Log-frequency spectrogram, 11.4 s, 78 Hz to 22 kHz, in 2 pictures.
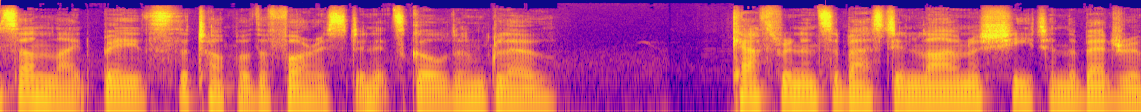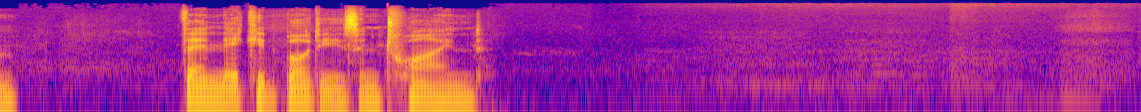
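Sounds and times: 
speech: 0:00.0 - 0:02.9, 0:03.6 - 0:05.9, 0:06.6 - 0:08.2
flies buzzing around a dead horse in a forest: 0:08.8 - 0:11.4.

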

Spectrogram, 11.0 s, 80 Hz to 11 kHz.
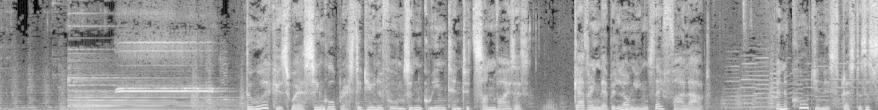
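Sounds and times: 
doorman blowing a whistle: 0:01.4 - 0:02.9
speech: 0:03.1 - 0:09.0, 0:09.7 - 0:10.9.

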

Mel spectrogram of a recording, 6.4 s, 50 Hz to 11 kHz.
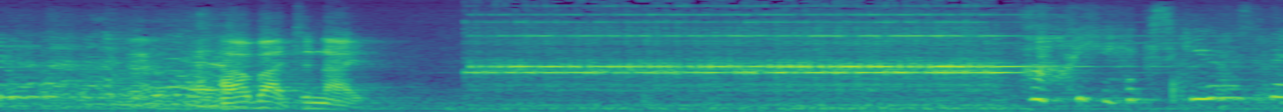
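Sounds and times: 
laughter: 0:00.0 - 0:01.2, 0:05.1 - 0:06.2
speech: 0:00.7 - 0:01.9, 0:05.2 - 0:06.4
telephone bell ringing: 0:02.3 - 0:05.6.

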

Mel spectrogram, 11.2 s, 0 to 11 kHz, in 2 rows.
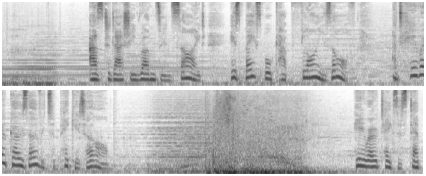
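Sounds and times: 
speech: 0:01.2 - 0:07.7, 0:10.4 - 0:11.2
explosion blast engulfing a building in flames: 0:08.3 - 0:10.2.

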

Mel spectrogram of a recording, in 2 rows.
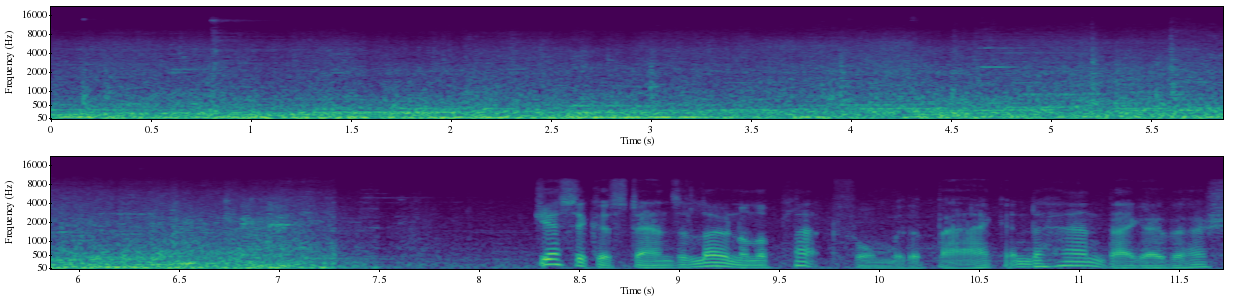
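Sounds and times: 
train pulling away from a station: 0:00.0 - 0:08.1
speech: 0:08.3 - 0:11.7.

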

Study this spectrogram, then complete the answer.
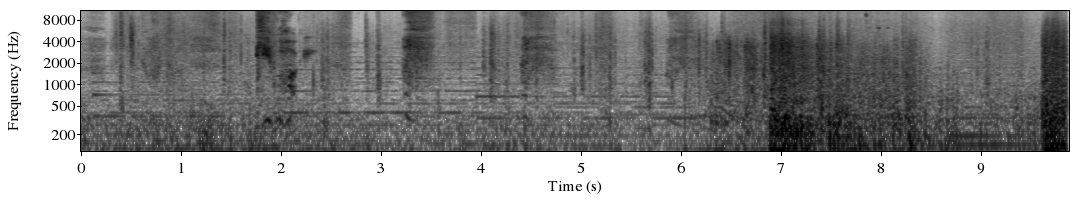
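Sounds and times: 
speech: 0:01.8 - 0:02.5
thunder rumbling in a storm: 0:06.3 - 0:09.8.

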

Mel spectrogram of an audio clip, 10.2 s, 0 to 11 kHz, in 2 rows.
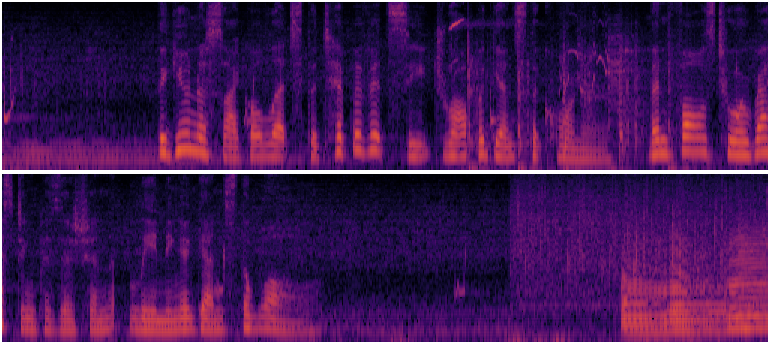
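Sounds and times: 
sustained low buzzy musical tone: 0:00.0 - 0:02.3, 0:08.9 - 0:10.1
speech: 0:01.0 - 0:07.3
steady rain falling at night: 0:06.8 - 0:10.1.

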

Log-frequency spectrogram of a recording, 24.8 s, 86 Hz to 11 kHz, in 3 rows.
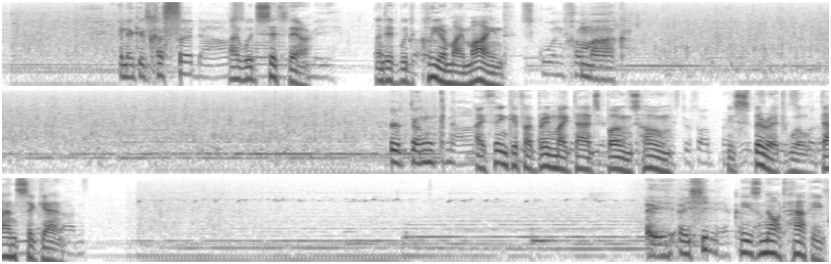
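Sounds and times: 
river water rushing: 0:00.0 - 0:01.9, 0:05.8 - 0:13.0, 0:17.8 - 0:19.6
speech: 0:01.2 - 0:06.4, 0:12.2 - 0:17.4, 0:23.0 - 0:24.8.

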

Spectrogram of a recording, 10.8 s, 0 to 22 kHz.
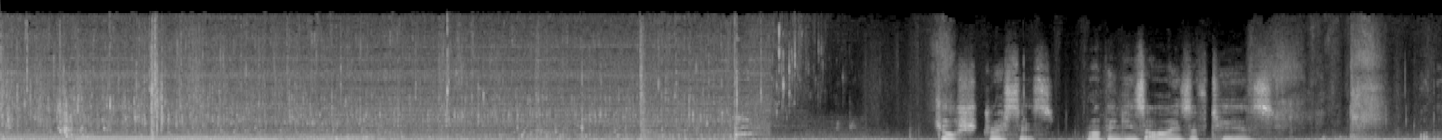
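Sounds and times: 
water splashed by hand from a wash basin onto face: 0:00.0 - 0:06.1
speech: 0:07.0 - 0:09.8.

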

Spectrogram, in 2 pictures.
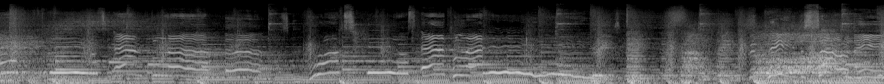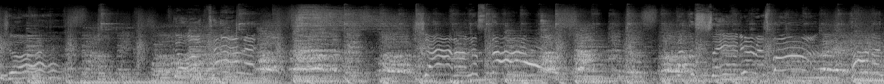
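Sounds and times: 
choir singing gospel music: 0:00.0 - 0:01.6, 0:05.6 - 0:17.6
church audience clapping along to gospel music: 0:00.0 - 0:17.6
piano driving a gospel beat: 0:00.0 - 0:17.6.

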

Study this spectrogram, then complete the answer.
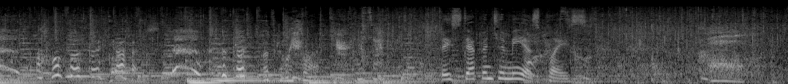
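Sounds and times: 
laughter: 0:00.0 - 0:04.2
steady rain falling with a dense even hiss: 0:00.0 - 0:07.8
speech: 0:00.7 - 0:06.0.

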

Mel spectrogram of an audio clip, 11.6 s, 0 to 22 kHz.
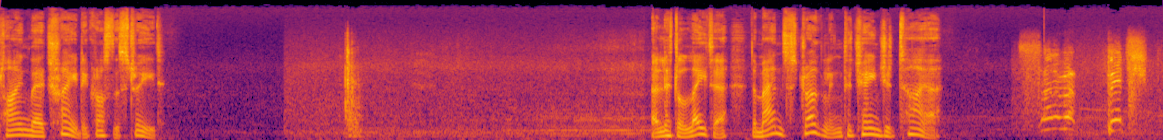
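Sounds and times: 
speech: 0:00.0 - 0:01.7, 0:06.6 - 0:09.5, 0:10.2 - 0:11.5
outdoor noise on a dark wet street: 0:00.0 - 0:11.6
car driver's door latch opening: 0:03.4 - 0:03.8.

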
